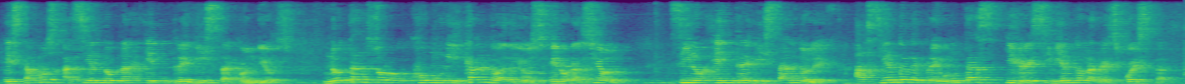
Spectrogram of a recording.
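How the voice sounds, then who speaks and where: A man's voice: high voice, lively intonation, a little slow, fairly bright tone, a little hiss or hum. A male pastor preaching a sermon in a church, earnest and full of rhetorical questions. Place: church sanctuary. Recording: echoey church hall, mic at a distance.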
